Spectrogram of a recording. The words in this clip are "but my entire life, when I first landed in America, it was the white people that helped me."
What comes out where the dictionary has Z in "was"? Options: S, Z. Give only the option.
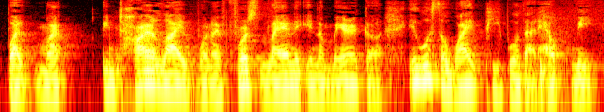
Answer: Z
